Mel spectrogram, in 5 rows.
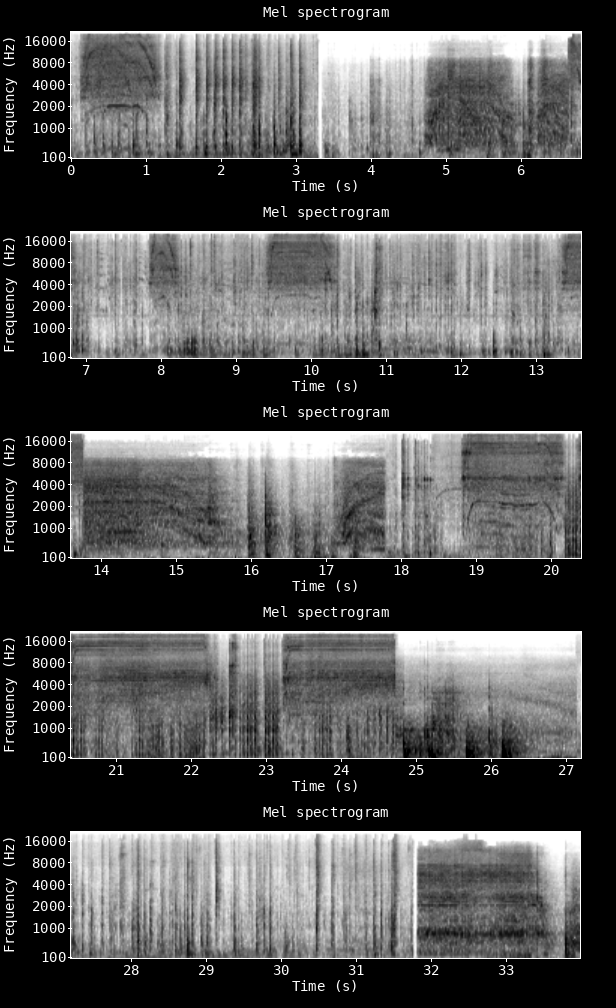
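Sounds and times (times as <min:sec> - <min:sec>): power drill running: 0:18.4 - 0:22.2, 0:31.8 - 0:33.5.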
